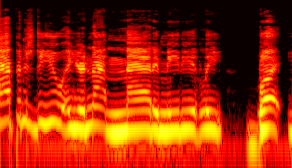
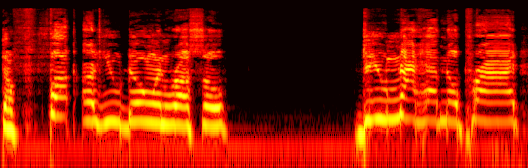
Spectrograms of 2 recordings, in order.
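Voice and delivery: higher, drawn-out reproach; indignant scolding; 5 semitones higher, slower than usual. Acted. Relative checking Russell over his pride, indignant. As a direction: stretch the question in mock outrage.

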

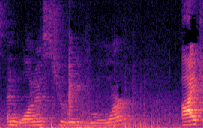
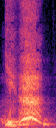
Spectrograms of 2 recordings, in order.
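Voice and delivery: loud, high gasp; sharp intake of breath; 12 semitones higher, 12 dB louder than usual. Acted. Reader acting out the man's rush of air, gasp. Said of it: "sucks in a rush of air".

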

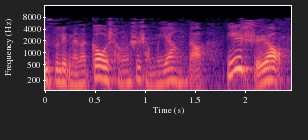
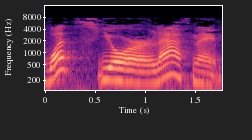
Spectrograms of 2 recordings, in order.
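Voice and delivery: slow model question; much slower than usual. Shown as a demonstration. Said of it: "应该问成".

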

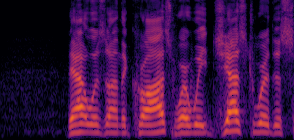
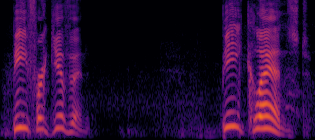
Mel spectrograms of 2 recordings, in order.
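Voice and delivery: commanding voice; 6 semitones higher than usual. Pretend. Preacher voices the Lord pointing to a sinner, commanding and raised. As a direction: pronounce pardon with full authority. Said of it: "the commanding voice".

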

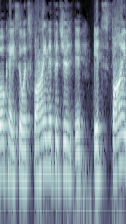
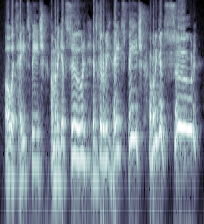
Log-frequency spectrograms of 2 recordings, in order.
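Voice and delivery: rising to a squeaky panicked mock whine, much higher at the end; mocking panicked critics; 8 semitones higher than usual. Host mocking critics who fear the show, panicky high mock voice. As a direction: mimic the scared critics, climbing into a shrill squeal.

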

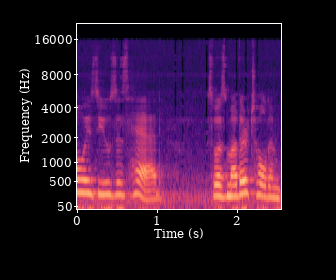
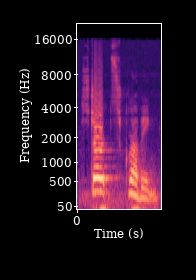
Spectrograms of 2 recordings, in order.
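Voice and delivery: louder bossy order; giantess ordering; 3 semitones higher, 8 dB louder than usual. A narrator's reading. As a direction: command him to work. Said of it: "she ordered".

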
